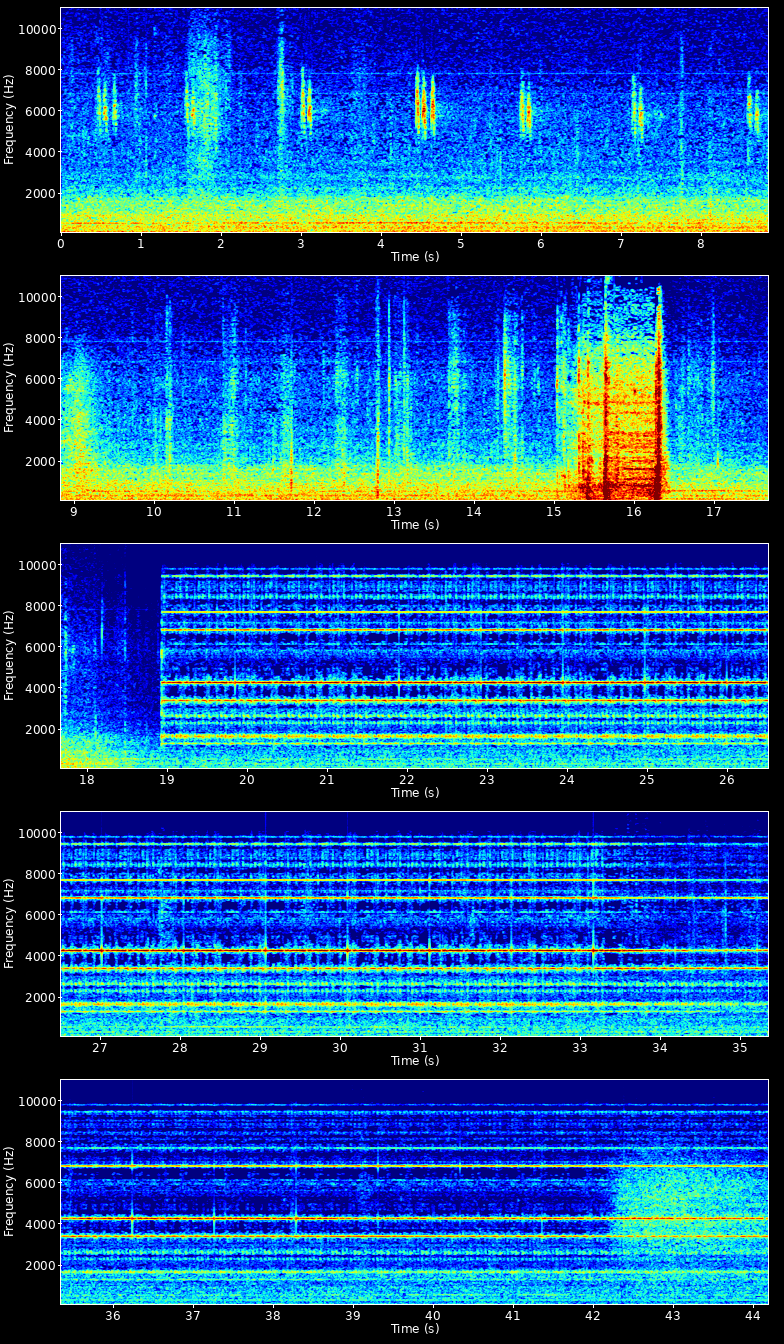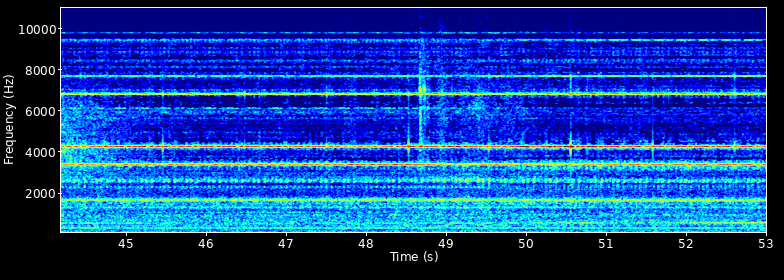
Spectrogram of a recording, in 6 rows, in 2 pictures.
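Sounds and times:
electric warning bell ringing: 0.0 - 17.4, 18.9 - 53.0
diesel locomotive humming: 0.0 - 18.9
loud burst of noise: 8.8 - 9.7.

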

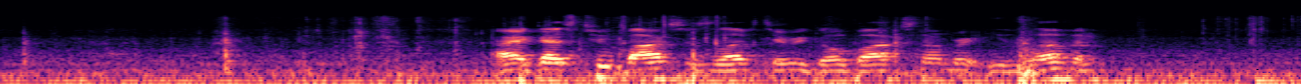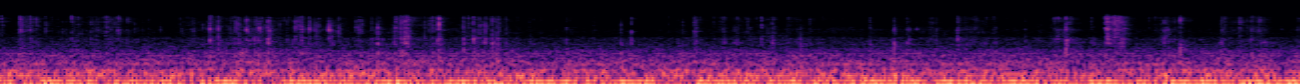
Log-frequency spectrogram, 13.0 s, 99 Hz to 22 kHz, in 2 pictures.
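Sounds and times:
steady low hum: 0.0 - 13.0
packaging crinkling: 6.0 - 13.0.

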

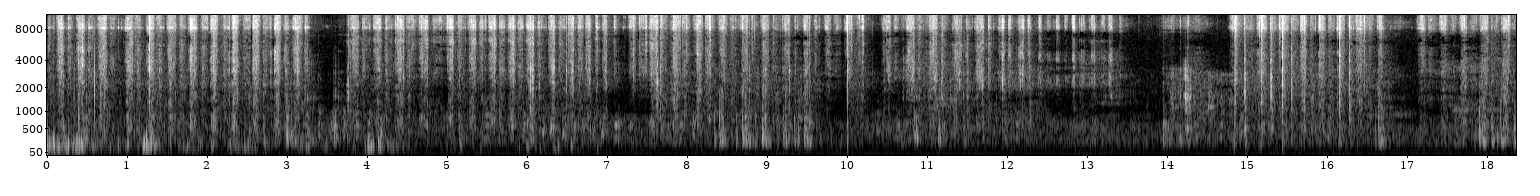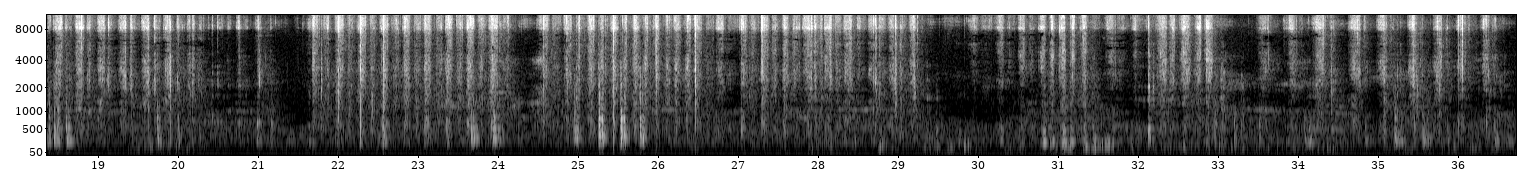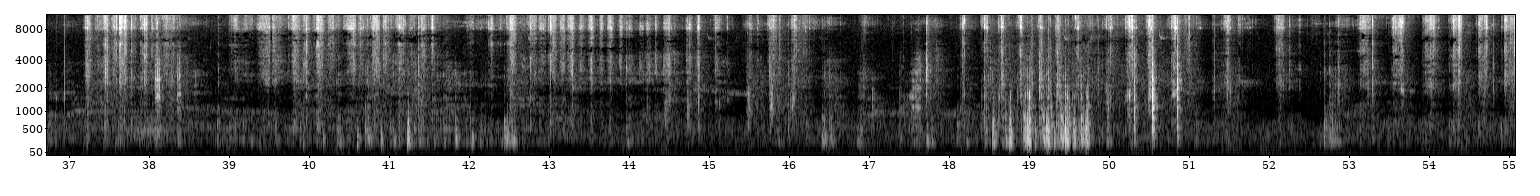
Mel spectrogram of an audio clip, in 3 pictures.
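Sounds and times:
knife scraping fish scales: 0.1 - 13.4, 14.8 - 21.0, 21.6 - 29.3, 30.0 - 33.0, 33.6 - 36.5, 37.2 - 38.4, 39.0 - 41.6, 42.2 - 46.3, 53.0 - 55.0.

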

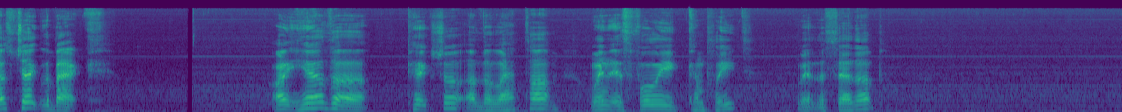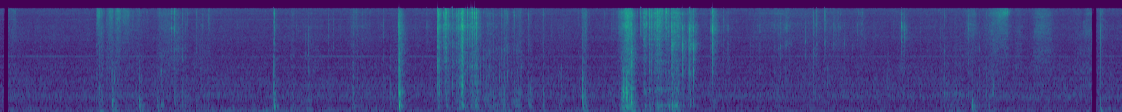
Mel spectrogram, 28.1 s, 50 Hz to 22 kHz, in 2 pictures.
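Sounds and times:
cardboard rustling and tearing: 15.3 - 16.7, 17.6 - 24.8
knife slitting packing tape: 21.8 - 23.0.

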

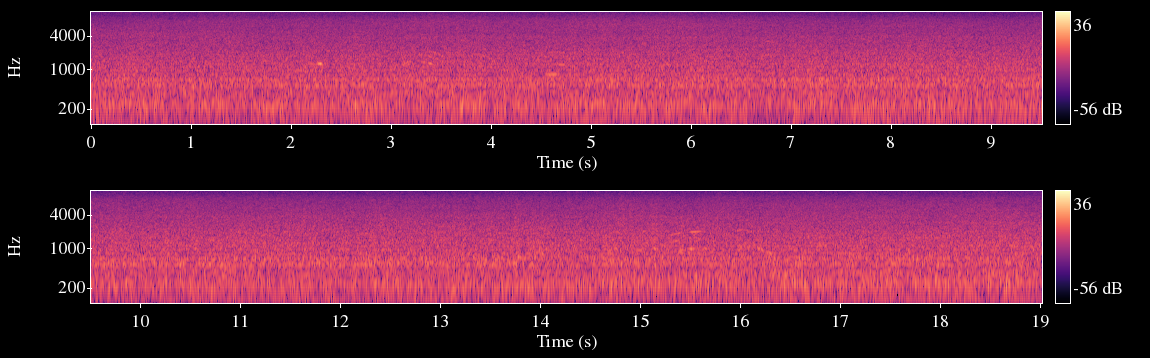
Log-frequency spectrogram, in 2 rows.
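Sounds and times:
waterfall rushing into pool: 0.0 - 19.0.

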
